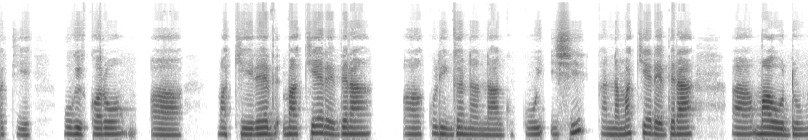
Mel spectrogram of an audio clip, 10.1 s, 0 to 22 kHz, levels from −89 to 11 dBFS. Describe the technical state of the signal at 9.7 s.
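At 9.7 s the speech carries two layers of artefacts at once, heard together, with nothing above about 20.2 kHz. The pattern runs through the whole clip and points to transcoding between lossy codecs, likely an MP3 encode near 53 kbit/s re-encoded as Opus near 24 kbit/s, with Opus spending its bits on the MP3 damage while adding its own.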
